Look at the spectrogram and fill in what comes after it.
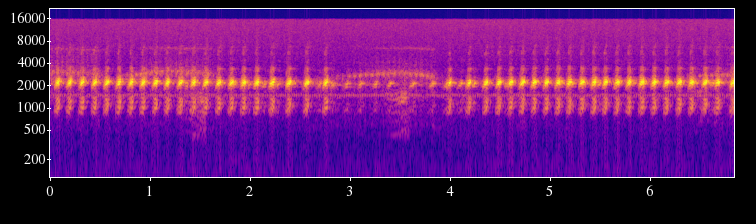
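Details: Singing tree frogs by a pond on an April night in north-east Italy, a dense, rapid train of rasping pulses dipping briefly in the middle, with trilling mole crickets holding a steady tone.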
